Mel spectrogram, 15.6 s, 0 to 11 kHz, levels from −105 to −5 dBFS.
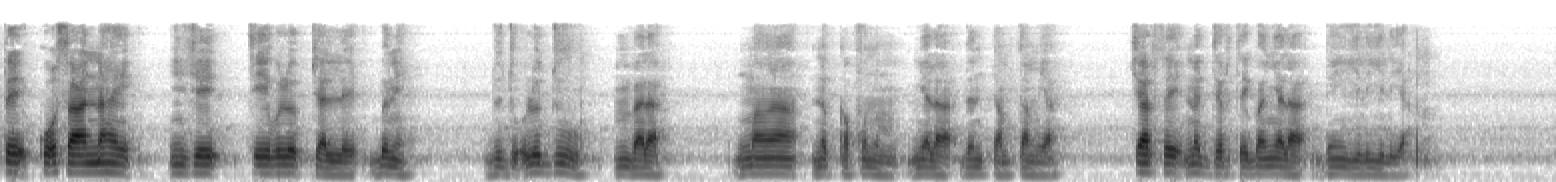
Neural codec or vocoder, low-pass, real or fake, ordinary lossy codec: none; 7.2 kHz; real; MP3, 64 kbps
